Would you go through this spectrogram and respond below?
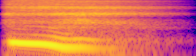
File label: Think, kr; Valance; kings raid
